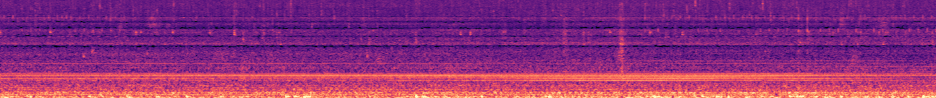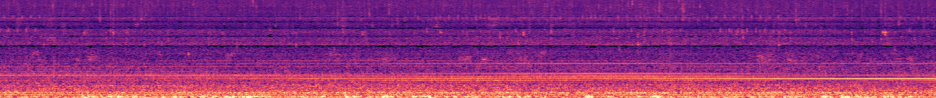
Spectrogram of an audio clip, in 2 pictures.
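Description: Air-driven sponge filters in an aquarium bubbling steadily, air bubbles trickling and breaking the water surface from their lift tubes, with a steady hum underneath.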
